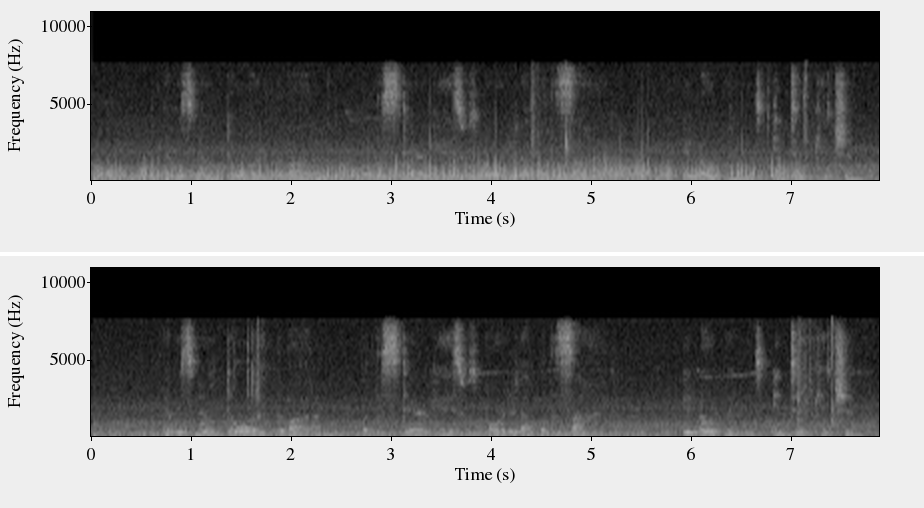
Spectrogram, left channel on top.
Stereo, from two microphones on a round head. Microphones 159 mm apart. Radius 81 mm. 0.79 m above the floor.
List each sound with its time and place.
0.7 s a woman speaking: 25° right (ahead or behind), 1.8 m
